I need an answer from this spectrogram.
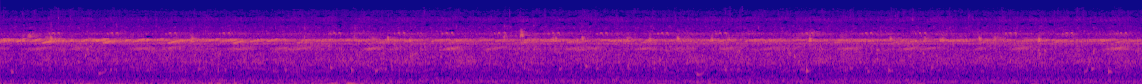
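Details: Frogs calling at a lake at night: a dense, unbroken chorus of high, shrill trilling that holds one steady pitch, with faint pulsed notes woven through and no other clear sounds.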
